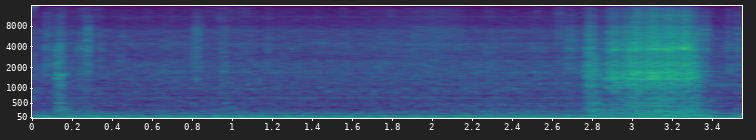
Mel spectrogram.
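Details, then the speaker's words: 1963 Chevy 2-ton dump truck, 292 six-cylinder, sat 15 years, running on fuel poured into carburetor bowl: low, uneven loping idle that stumbles and sags as bowl empties, not drawing old fuel from tank; fuel starvation. "Not happy. Nope, she's empty. Dang it. We're gonna fill the bowl up again this is older than that, and it's not picking it up."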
